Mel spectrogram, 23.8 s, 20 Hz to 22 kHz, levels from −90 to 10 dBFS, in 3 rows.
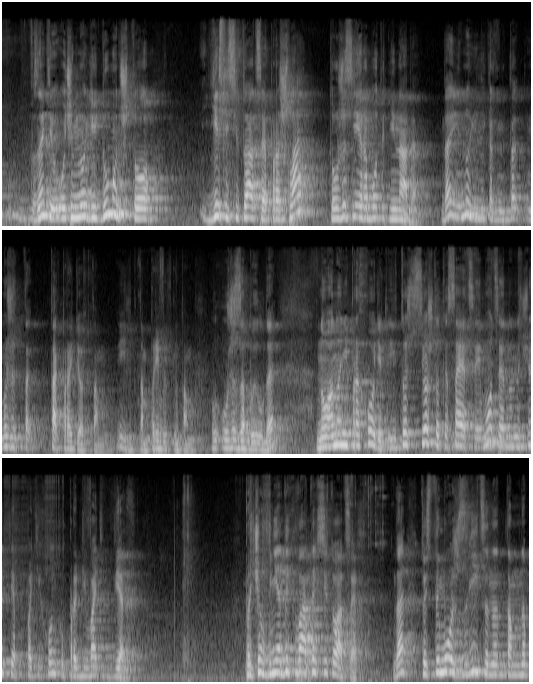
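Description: No technical faults can be heard anywhere in this recording.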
